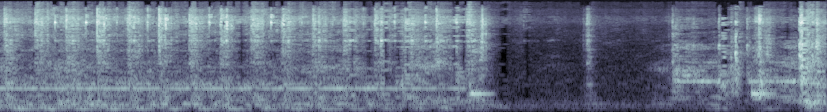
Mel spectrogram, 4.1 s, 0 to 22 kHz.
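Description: A sewing machine stitches quilt patchwork at stitch length 2 with a regular presser foot, a loud, steady rapid mechanical whir with dense ticking for about two seconds, then stopping briefly before a short burst resumes.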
